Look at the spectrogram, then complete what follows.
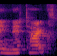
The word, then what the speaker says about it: Knittax: I'm going to say Knittax because it's easier for me, but I know that it is actually pronounced Knittax in Germany.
